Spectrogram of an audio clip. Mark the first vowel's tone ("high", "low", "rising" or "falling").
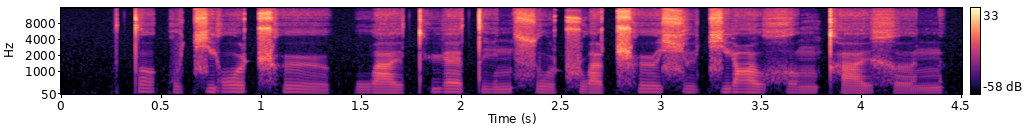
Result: falling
